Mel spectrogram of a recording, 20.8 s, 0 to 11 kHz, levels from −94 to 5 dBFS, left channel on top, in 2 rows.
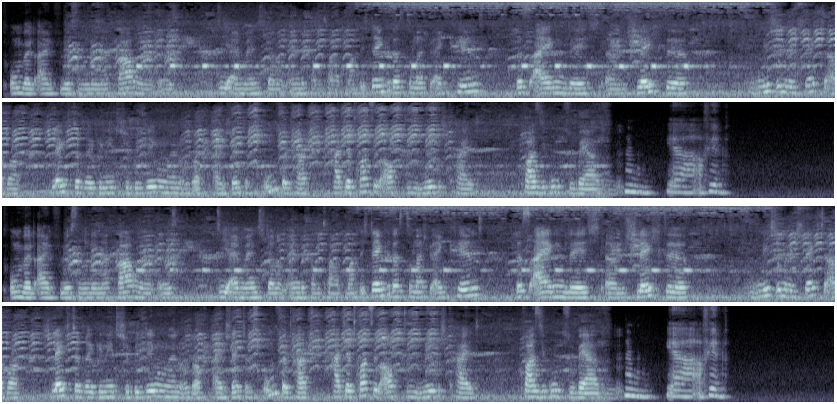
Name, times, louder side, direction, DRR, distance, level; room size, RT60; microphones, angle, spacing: voice 1, 0.0-2.2 2.7-6.0 6.4-8.6 9.3-16.4 16.9-18.2, right 2 dB, 40° right, 0.6 m, -22 dB
sound 1, 0.8-18.0, left 3 dB, 10° left, 0.6 m, -27 dB
voice 2, 18.2-19.5, right 3 dB, 85° right, 0.4 m, -25 dB
2.9 x 2.1 x 2.3 m
head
